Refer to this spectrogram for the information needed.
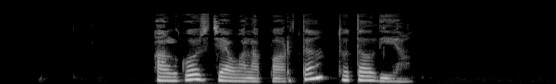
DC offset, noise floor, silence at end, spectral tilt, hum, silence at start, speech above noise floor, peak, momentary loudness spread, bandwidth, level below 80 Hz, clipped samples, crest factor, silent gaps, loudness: under 0.1%; -71 dBFS; 1.45 s; -6 dB/octave; none; 1.55 s; 50 dB; -6 dBFS; 10 LU; 11.5 kHz; -68 dBFS; under 0.1%; 20 dB; none; -22 LUFS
